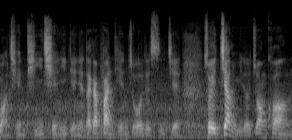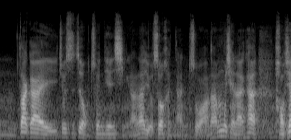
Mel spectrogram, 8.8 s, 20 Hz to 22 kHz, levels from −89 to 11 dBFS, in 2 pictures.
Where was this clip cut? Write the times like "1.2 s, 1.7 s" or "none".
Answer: none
